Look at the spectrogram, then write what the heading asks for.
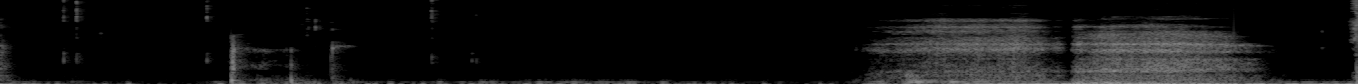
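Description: Someone blows their nose up close, two long, loud, rushing honks back to back, following a few seconds of faint clicks and soft breathing.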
